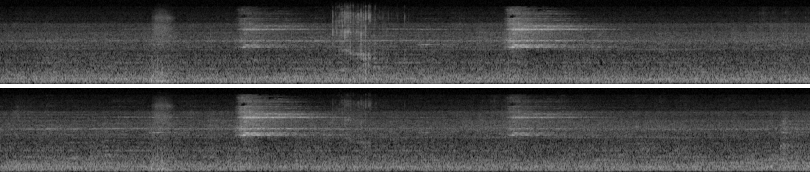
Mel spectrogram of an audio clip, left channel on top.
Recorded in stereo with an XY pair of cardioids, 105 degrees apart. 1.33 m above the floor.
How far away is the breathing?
About 1.1 m.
